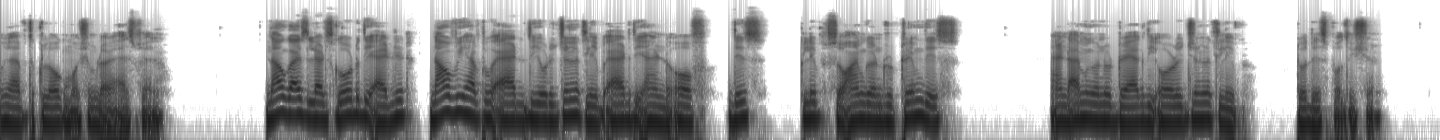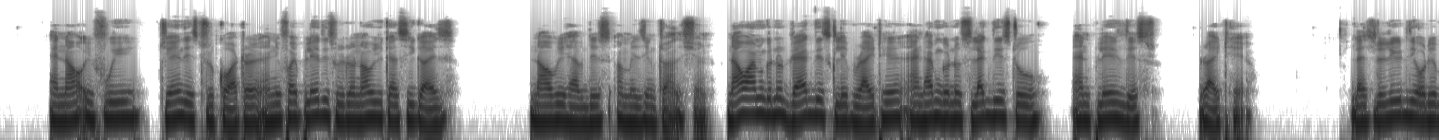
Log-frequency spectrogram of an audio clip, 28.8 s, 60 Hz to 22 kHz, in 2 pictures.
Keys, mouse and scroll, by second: 4.2 space, 16.6 space, 20.5 space.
